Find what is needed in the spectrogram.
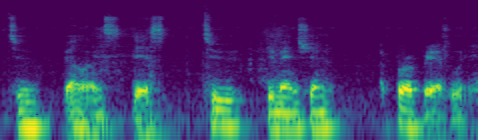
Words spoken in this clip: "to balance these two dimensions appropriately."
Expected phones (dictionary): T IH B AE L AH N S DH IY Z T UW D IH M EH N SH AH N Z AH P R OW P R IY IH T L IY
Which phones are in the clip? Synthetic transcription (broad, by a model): T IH B AE L AH N S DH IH S T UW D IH M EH N SH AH N AH P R OW P R IY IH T L IY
